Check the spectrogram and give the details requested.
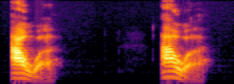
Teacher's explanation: this is a silent H, and this word is pronounced hour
